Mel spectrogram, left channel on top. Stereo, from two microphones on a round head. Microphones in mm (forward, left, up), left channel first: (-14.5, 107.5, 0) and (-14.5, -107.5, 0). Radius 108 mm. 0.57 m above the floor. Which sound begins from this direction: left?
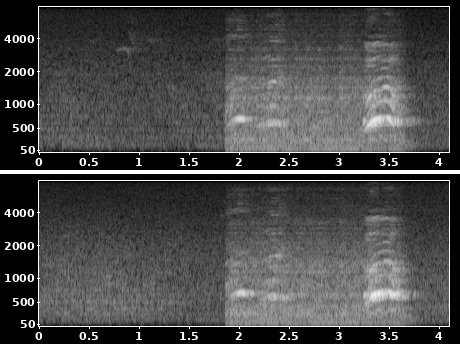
A shout, at 1.9 s.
